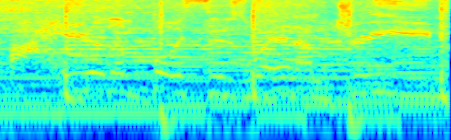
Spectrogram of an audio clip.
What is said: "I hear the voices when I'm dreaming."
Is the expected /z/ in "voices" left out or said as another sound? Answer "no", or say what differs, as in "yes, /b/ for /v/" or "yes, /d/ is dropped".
no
